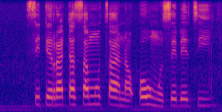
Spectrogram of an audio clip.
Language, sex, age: Southern Sotho, male, 21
